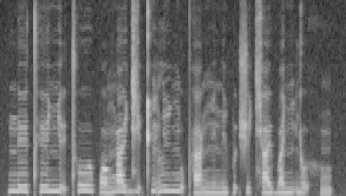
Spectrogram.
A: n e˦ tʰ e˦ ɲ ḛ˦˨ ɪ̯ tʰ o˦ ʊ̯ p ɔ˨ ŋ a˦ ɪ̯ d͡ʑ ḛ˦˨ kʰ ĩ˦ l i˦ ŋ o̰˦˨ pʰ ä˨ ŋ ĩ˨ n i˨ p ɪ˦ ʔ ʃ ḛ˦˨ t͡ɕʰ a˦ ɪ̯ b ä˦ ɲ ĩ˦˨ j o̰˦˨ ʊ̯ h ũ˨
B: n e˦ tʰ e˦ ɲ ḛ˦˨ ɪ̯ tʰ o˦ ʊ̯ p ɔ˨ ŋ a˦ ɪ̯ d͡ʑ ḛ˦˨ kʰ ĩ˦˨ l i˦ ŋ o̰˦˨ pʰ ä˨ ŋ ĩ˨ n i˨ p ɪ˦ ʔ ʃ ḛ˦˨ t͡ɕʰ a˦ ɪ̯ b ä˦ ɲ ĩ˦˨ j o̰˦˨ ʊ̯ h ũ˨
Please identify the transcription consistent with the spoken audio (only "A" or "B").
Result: B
